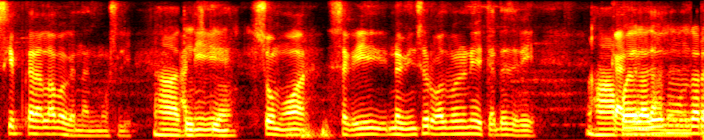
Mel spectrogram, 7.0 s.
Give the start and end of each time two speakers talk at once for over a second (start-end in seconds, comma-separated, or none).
none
